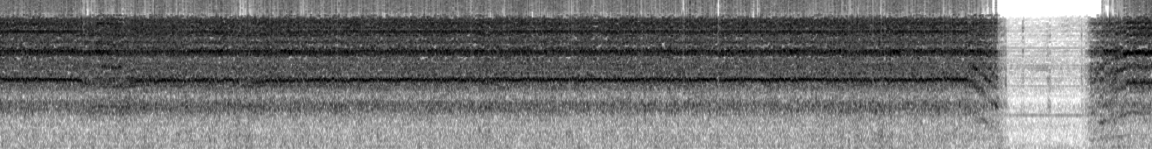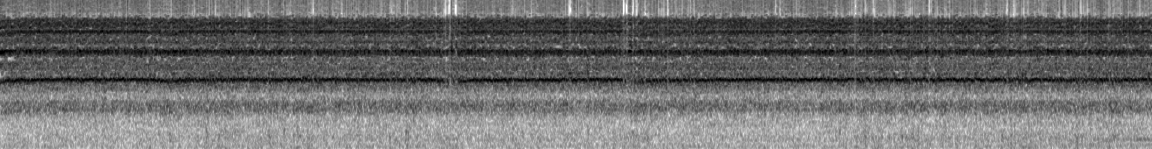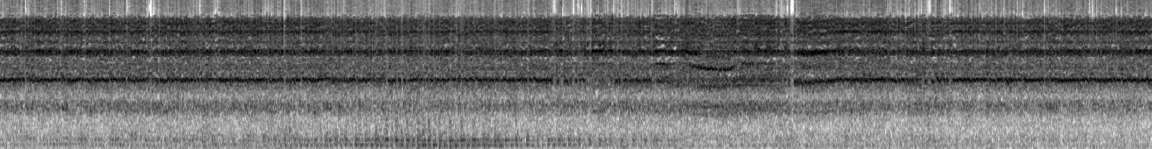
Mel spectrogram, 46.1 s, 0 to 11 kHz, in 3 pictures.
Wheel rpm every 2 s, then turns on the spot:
230, 230, 230, 230, 230, 230, 200, 60, 230, 230, 240, 230, 230, 230, 230, 230, 230, 240, 230, 230, 220, 230, 230.
none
